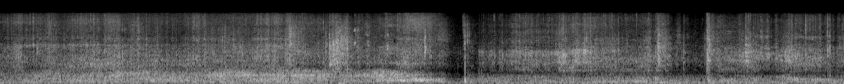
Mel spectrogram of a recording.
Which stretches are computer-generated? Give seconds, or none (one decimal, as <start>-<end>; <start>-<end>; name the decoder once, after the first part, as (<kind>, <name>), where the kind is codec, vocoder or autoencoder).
none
